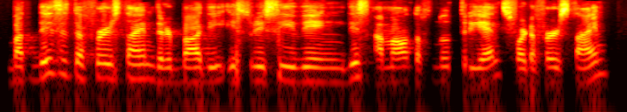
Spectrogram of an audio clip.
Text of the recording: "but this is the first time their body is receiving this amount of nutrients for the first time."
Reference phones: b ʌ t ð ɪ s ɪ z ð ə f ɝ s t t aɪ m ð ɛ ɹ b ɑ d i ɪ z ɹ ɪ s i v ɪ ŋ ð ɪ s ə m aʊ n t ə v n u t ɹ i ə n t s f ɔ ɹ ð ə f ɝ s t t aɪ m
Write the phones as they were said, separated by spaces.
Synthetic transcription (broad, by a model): b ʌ t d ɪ s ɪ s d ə f ɝ s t t aɪ m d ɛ ɹ b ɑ d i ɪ s ɹ ɪ s i v ɪ ŋ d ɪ s ə m aʊ n t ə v n u t ɹ i ə n t s f ɔ ɹ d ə f ɝ s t t aɪ m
